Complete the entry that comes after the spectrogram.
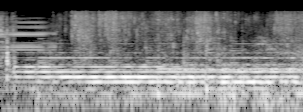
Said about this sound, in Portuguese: Tava passando aqui na rua e vi a senhora aqui lavando. está lavando roupa? Lavando roupa.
